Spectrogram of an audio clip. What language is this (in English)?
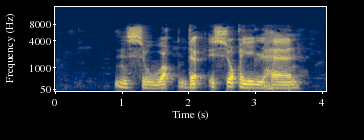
Kabyle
